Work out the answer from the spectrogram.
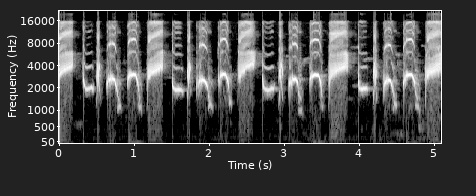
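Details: Asian pied starling in energetic song: rapid repeated harsh, harmonically rich squawks alternating with downslurred whistles, about two notes per second, in an insistent chattering rhythm.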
